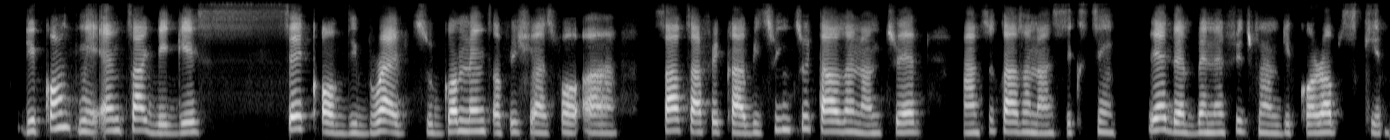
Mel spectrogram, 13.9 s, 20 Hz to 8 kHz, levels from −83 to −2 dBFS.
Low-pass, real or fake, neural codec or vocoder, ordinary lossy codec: 7.2 kHz; fake; autoencoder, 48 kHz, 32 numbers a frame, DAC-VAE, trained on Japanese speech; none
